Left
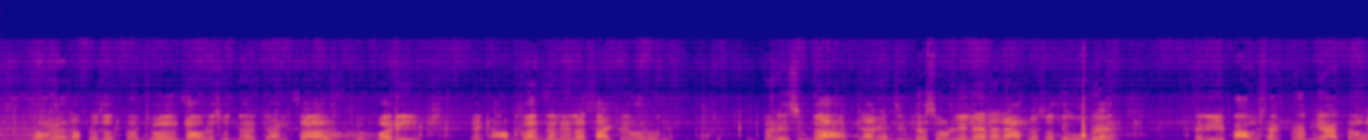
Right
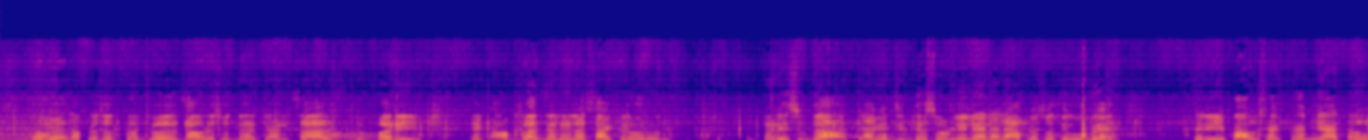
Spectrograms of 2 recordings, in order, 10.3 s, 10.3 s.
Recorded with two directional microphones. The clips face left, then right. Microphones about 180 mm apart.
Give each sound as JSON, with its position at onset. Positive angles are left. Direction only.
{"t": 0.2, "sound": "speech", "side_deg": -20}
{"t": 8.9, "sound": "speech", "side_deg": -30}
